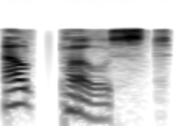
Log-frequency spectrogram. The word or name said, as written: outpost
